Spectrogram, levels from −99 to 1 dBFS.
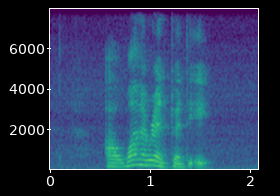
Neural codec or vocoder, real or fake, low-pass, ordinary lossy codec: none; real; none; none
